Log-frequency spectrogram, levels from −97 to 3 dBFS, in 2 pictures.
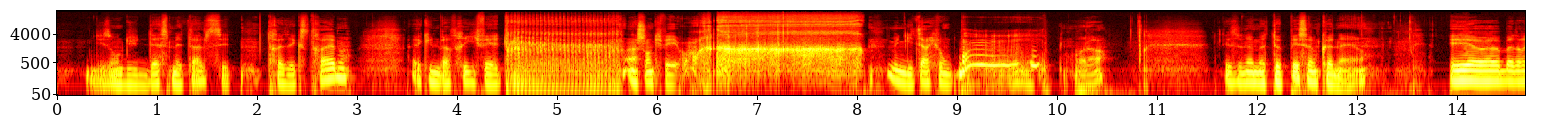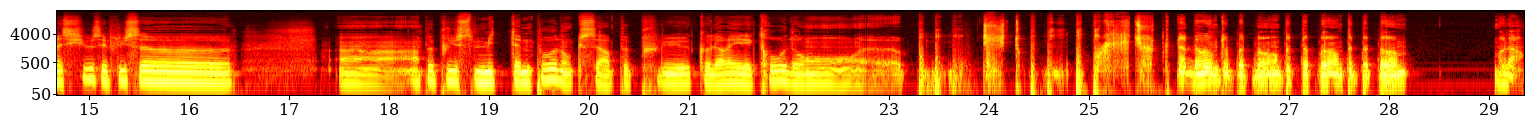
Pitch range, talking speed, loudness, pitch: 110-140 Hz, 100 wpm, -17 LUFS, 125 Hz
